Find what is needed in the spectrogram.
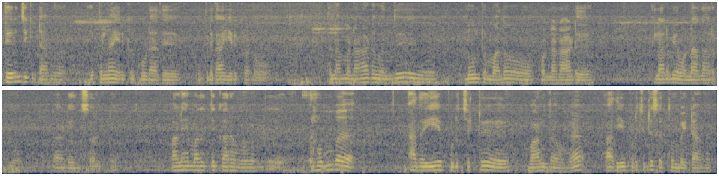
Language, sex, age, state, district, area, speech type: Tamil, male, 18-30, Tamil Nadu, Tiruchirappalli, rural, spontaneous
